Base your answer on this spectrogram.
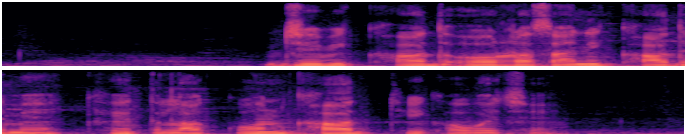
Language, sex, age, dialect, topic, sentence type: Magahi, male, 56-60, Western, agriculture, question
